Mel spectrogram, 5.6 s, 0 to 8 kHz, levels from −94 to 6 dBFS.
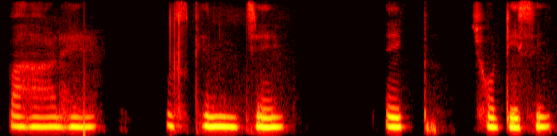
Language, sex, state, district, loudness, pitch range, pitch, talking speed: Hindi, female, Bihar, Supaul, -25 LUFS, 210-220 Hz, 215 Hz, 85 wpm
